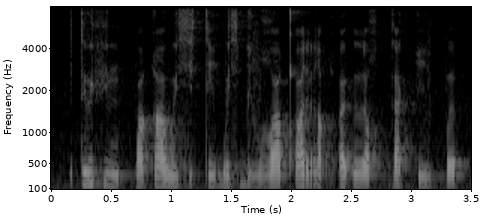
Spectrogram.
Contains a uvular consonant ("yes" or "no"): yes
